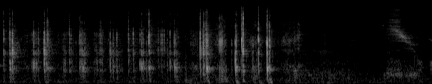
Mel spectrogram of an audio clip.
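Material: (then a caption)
Paper. Fingers squeeze and tap the black plastic or rubber end cap of a hollow pleated paper vacuum cleaner filter and rub its paper pleats. The result is a rapid run of dry, bright crinkling clicks and crackles that grow sharper toward the middle, then fade into near silence. A soft swishing rub swells and fades near the end.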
